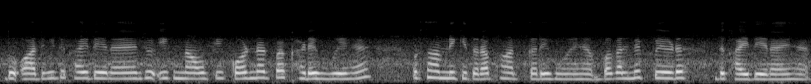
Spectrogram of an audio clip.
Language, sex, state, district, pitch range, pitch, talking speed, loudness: Hindi, female, Uttar Pradesh, Etah, 255-290 Hz, 275 Hz, 220 wpm, -17 LUFS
